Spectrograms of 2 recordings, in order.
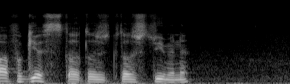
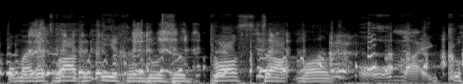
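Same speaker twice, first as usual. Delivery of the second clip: laughing disbelief; 3 dB louder, slower than usual. Real, not acted. Laughing at enemy's move.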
